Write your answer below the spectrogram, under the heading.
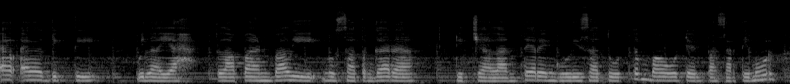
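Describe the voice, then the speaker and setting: Music plays in the background as a woman speaks at a moderate pace. Her loudness stays very even and her intonation is monotone and flat. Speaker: news narrator. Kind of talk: news report voice-over.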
